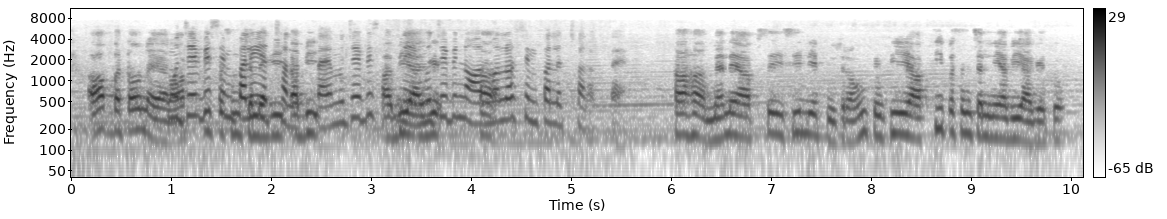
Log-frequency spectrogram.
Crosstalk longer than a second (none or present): present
